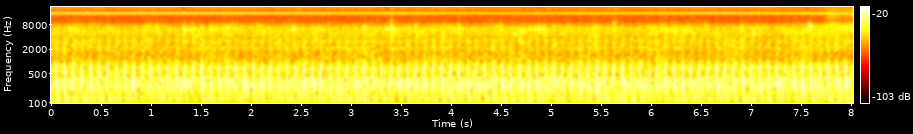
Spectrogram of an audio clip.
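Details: LG dishwasher running with a steady, pulsing motor drone that throbs about twice a second; abnormal running noise.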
